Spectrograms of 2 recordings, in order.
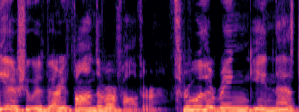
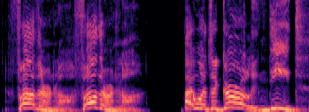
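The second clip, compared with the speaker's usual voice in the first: lightly voiced frog, higher on the demand; 8 semitones higher than usual. A narrator's reading. Frog demands a girl from the father, lightly voiced. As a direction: insist like a spoiled frog.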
